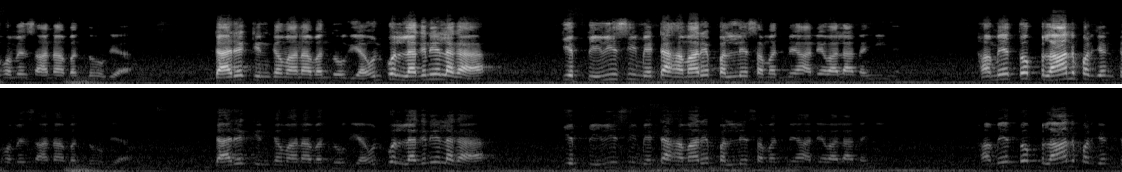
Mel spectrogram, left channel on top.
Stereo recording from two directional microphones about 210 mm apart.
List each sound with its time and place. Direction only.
0.0 s a man's voice: 45° left (ahead or behind)
2.1 s a man's voice: 45° left (ahead or behind)
9.8 s a man's voice: 45° left (ahead or behind)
